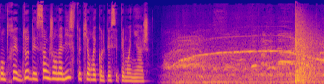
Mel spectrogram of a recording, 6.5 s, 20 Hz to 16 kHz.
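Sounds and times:
speech: 0.0s - 3.7s
noisy street crowd during a protest in Istanbul Turkey: 3.2s - 6.4s
police sirens wailing during a protest in Istanbul Turkey: 3.2s - 6.4s.

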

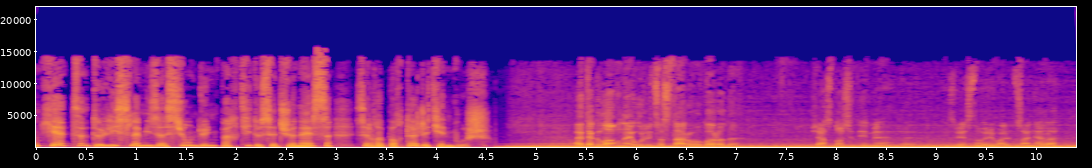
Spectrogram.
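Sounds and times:
speech: 0.0s - 10.3s
car engine droning uphill through old town heard from inside the vehicle: 4.6s - 10.3s.

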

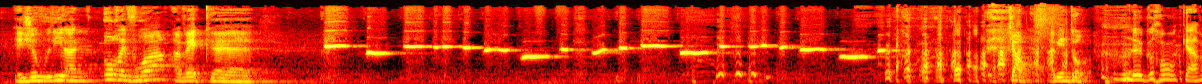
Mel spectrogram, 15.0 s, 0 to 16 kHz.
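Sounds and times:
speech: 0.2s - 3.3s, 11.3s - 15.0s
person whistling a short lilting tune: 4.0s - 11.4s
laughter: 8.6s - 10.0s, 10.8s - 15.0s.

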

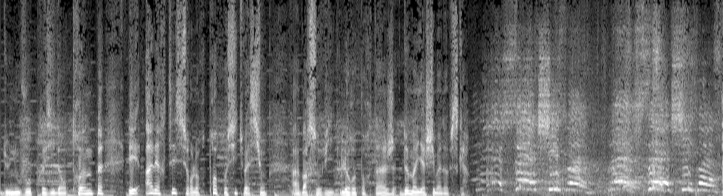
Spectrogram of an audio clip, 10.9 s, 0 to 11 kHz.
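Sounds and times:
speech: 0.0s - 8.3s
large protest crowd chanting an anti-sexism slogan outdoors in Warsaw Poland: 7.0s - 10.8s.

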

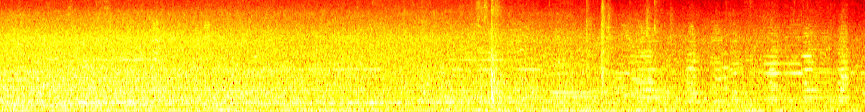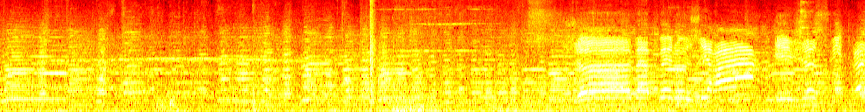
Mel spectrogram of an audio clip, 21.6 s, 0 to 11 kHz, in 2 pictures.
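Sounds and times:
subway car rolling with a rumbling roar: 0.0s - 21.6s
faint squealing tones of a subway car: 15.8s - 17.1s.

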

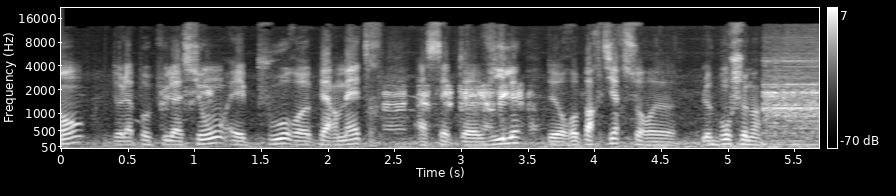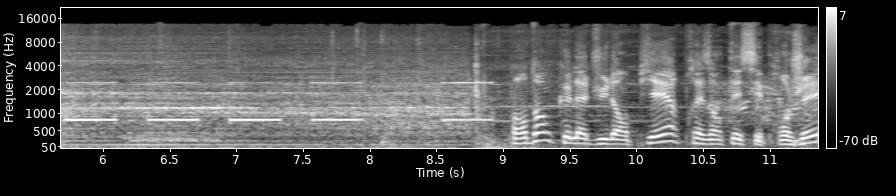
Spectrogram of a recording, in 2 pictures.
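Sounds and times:
speech: 0.0s - 5.8s, 9.0s - 11.3s
reversing alarm beeps at a forward military base: 5.3s - 9.9s.

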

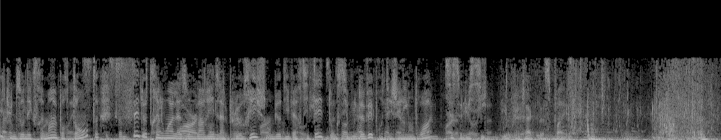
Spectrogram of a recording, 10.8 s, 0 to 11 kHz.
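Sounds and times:
speech: 0.1s - 10.7s
water lapping and sloshing against small boats in a bay: 3.7s - 10.8s
soft knocks of small boats bobbing: 7.2s - 9.8s.

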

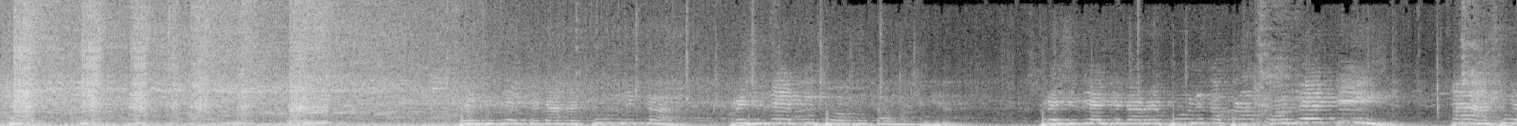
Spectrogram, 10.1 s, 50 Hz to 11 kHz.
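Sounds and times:
scooter engines revving among a crowd at a presidential election gathering: 0.0s - 5.1s
speech: 3.1s - 10.1s.

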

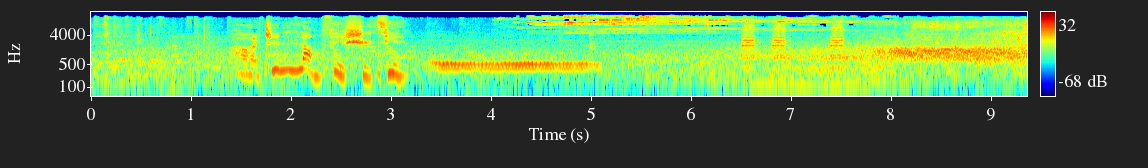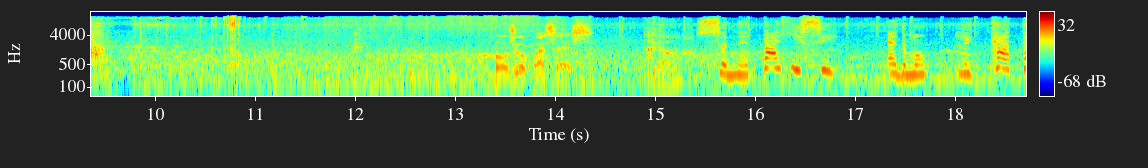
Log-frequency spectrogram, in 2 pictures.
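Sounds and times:
video game car road noise: 0.0s - 18.7s
speech: 1.5s - 3.2s, 13.6s - 18.7s
video game car engine rumble: 5.4s - 18.7s.

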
